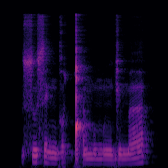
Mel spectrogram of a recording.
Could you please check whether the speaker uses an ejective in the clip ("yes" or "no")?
yes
